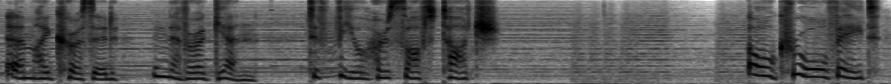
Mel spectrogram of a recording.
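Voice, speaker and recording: Woman playing pompous old stage king, slow and grand. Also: a little high, animated, faint music behind. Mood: grieving. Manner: archaic, grandly theatrical.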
